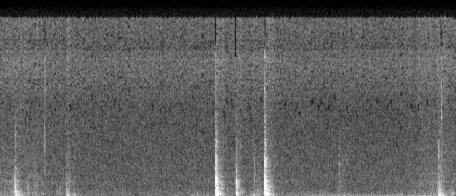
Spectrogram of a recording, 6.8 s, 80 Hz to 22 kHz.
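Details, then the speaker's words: 2001 Chevy Silverado driver's door after replacing the door check: door swings with a few crisp, firm clicks at each stop, no creak or pop, much quieter; nice solid detents, normal door check operation. "Nice solid detents. Yep, nice solid detents, and it is much quieter."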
